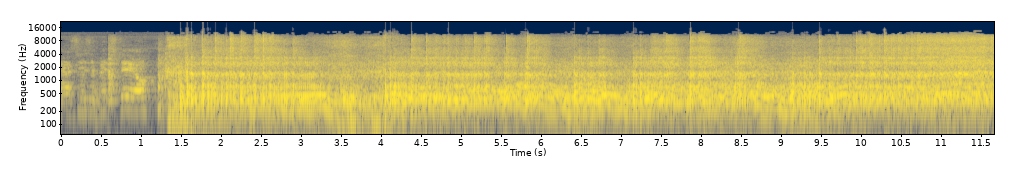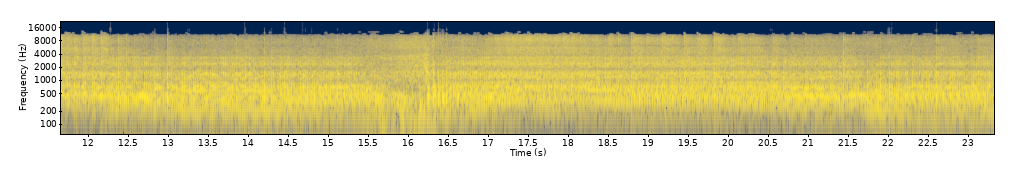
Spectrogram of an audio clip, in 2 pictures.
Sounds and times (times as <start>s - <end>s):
Speech: 0.0s - 1.2s
Vehicle: 0.6s - 23.3s
Medium engine (mid frequency): 1.2s - 23.3s
Accelerating, revving, vroom: 1.4s - 23.3s.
